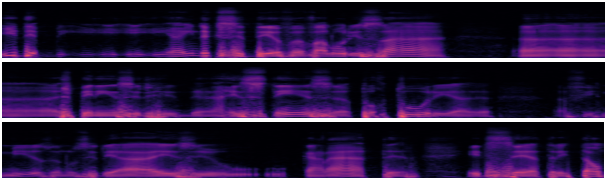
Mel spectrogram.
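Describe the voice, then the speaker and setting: Speaking fairly slowly, a man with a very deep, low pitch uses vocal fry, very wide pitch swings and big swings in loudness, captured in a dry, close sound with no echo. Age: 60s. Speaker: former political prisoner and author. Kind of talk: lecture. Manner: halting, frequent repetitions.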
